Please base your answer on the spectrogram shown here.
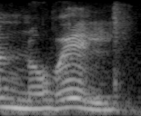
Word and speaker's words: Nobel: lengua origen ahora e es palabra aguda en sueco o sea se pronuncia novel y así se recomienda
